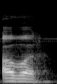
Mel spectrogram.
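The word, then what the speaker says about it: hour: ठीक है, तो और इसमें एच साइलेंट है तो ओ का जो है उच्चारण जो है यानी यहाँ प्रोनाउंसिएशन ए है, आवर।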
